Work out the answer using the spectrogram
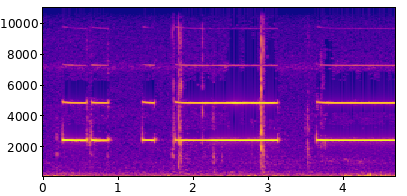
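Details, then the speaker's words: Multimeter on continuity checking windings of a three-phase irrigation pivot motor, power off: clean high-pitched beeps in short and longer bursts as probes touch; winding continuity intact. "acuérdense que tienen que poner con continuar tiene que hacer este sonido"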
